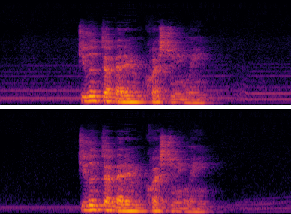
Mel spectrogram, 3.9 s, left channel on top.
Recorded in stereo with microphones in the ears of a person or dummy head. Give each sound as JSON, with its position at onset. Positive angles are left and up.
{"t": 1.1, "sound": "a man speaking", "side_deg": 40, "distance_m": 0.7}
